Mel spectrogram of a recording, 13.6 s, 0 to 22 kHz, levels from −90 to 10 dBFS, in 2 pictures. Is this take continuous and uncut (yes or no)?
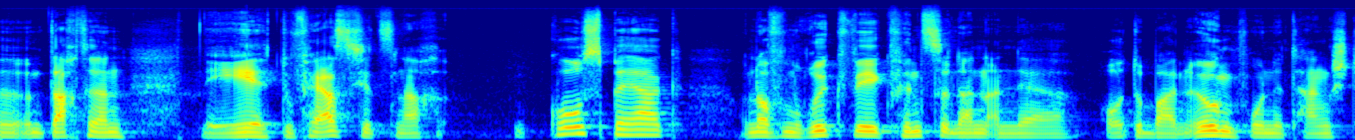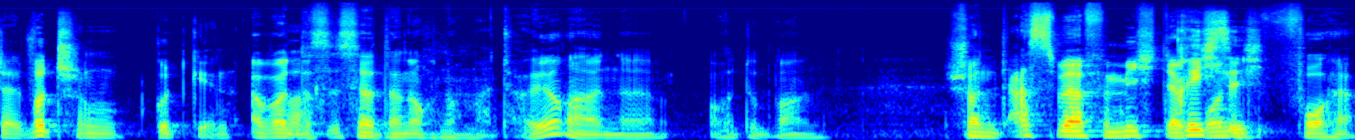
yes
